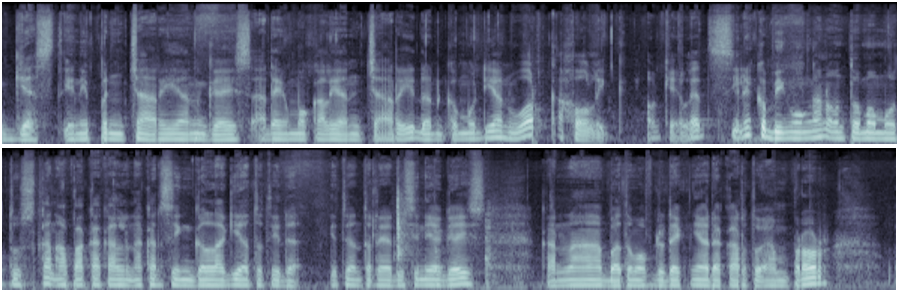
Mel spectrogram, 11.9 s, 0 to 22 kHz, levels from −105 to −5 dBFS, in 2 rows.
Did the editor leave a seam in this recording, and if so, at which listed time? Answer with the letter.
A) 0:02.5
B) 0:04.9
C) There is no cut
B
